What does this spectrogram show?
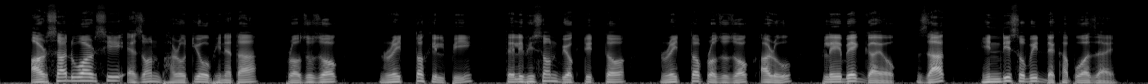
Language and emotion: Assamese, neutral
